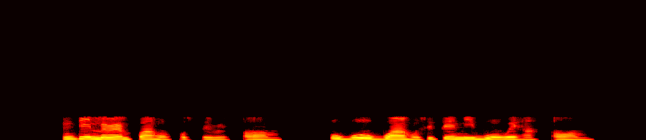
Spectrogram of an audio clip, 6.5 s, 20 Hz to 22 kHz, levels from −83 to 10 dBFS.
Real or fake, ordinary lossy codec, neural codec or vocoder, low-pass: real; none; none; 3.6 kHz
